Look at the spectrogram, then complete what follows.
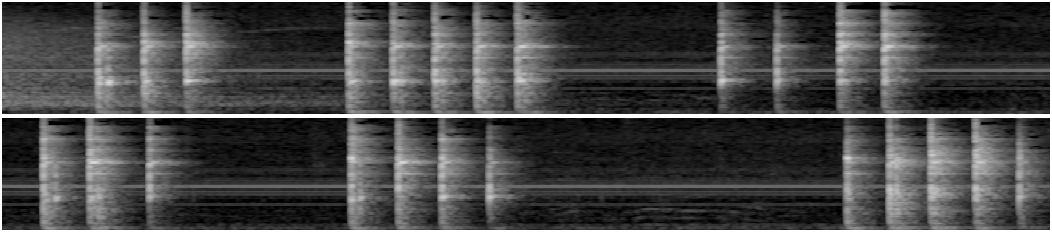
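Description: Wood-carving chisel struck with light mallet taps, cutting into the wooden face in quick bursts of three to five taps with short pauses between.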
